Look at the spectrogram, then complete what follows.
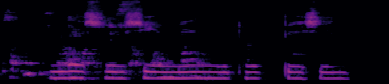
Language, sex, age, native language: Icelandic, female, 8, Icelandic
